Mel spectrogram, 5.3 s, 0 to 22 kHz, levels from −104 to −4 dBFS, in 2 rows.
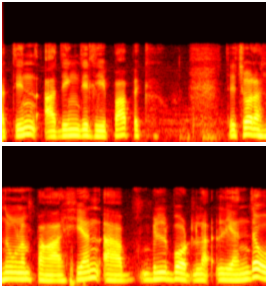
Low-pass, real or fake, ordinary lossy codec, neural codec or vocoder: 7.2 kHz; real; none; none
